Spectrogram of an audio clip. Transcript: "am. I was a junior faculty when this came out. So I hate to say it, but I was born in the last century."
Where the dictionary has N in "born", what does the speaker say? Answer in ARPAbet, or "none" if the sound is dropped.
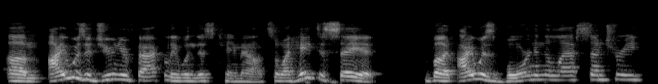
N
